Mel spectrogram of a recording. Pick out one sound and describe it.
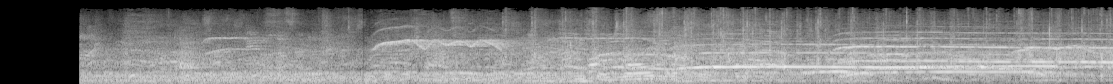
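A man chants bids rapidly over a loudspeaker in a large echoing hall.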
